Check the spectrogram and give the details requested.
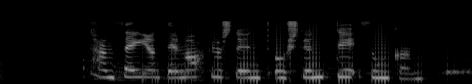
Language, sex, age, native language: Icelandic, female, 13, Icelandic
